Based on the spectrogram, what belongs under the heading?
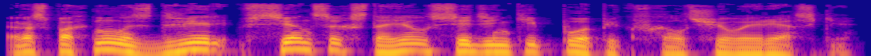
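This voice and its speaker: A man reads a historical novel aloud in a steady, measured narration. His voice sits on the low side, and the recording is dry and close, with no room sound at all. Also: no echo. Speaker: audiobook narrator. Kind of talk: scripted narration.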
